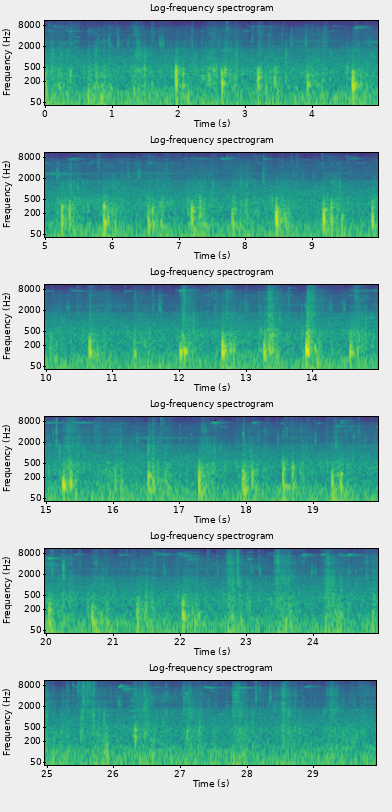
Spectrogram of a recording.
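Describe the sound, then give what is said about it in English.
Steady footsteps thud along a wooden walkway built by town volunteers over a fragile wetland on the Mud Pond Trail system in a forest, a regular, hollow-sounding clomp roughly twice a second that continues without pause and without any voices. “Parts of the Mud Pond Trail system cross fragile wetlands, so town volunteers have built a network of wooden walkways across them.”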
